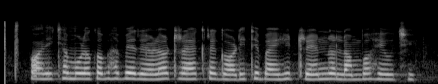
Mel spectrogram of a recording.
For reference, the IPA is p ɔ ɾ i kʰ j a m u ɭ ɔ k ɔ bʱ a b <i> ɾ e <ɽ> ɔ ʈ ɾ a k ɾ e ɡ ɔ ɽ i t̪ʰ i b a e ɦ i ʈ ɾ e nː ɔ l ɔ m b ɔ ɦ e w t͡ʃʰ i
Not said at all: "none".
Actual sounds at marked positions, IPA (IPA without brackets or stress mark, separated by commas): e, ɭ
